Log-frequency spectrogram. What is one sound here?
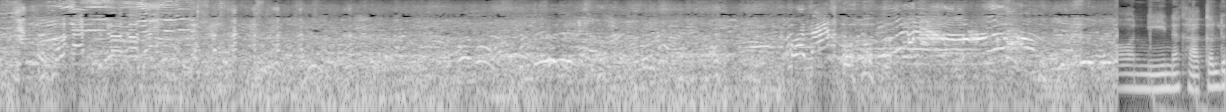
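Young children laugh and squeal close by.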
